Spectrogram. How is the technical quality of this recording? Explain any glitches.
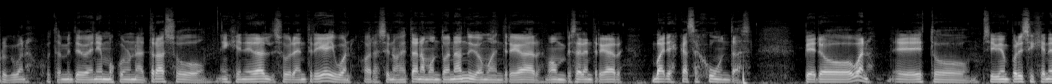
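No glitches, dropouts or level problems are audible anywhere in the recording.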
